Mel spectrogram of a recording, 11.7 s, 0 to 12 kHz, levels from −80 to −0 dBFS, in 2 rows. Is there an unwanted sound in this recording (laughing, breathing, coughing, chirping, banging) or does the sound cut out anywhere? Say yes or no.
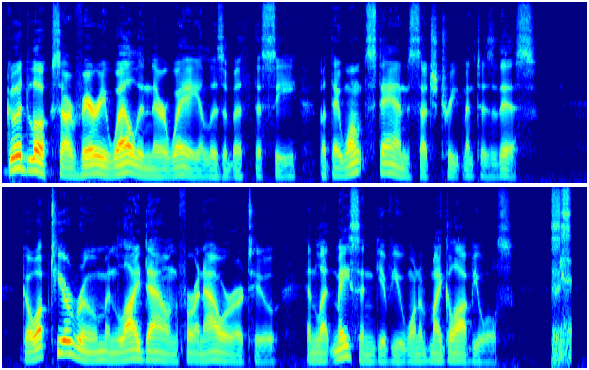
yes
